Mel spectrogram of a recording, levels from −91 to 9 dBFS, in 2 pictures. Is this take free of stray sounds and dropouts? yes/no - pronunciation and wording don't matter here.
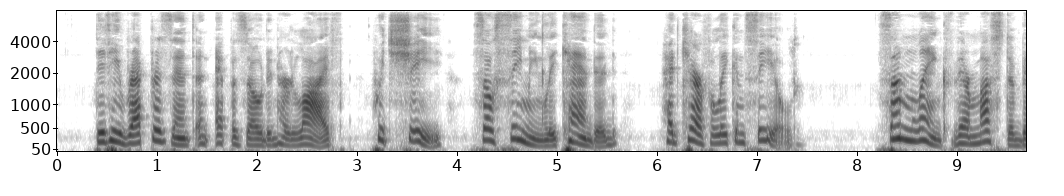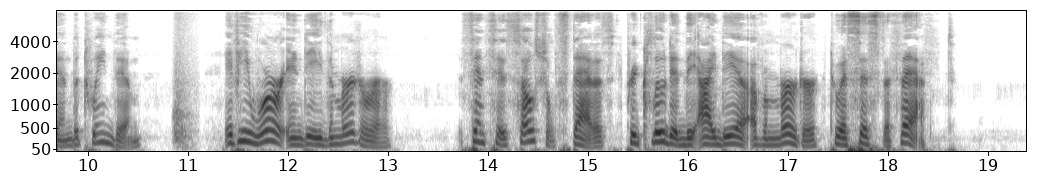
no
